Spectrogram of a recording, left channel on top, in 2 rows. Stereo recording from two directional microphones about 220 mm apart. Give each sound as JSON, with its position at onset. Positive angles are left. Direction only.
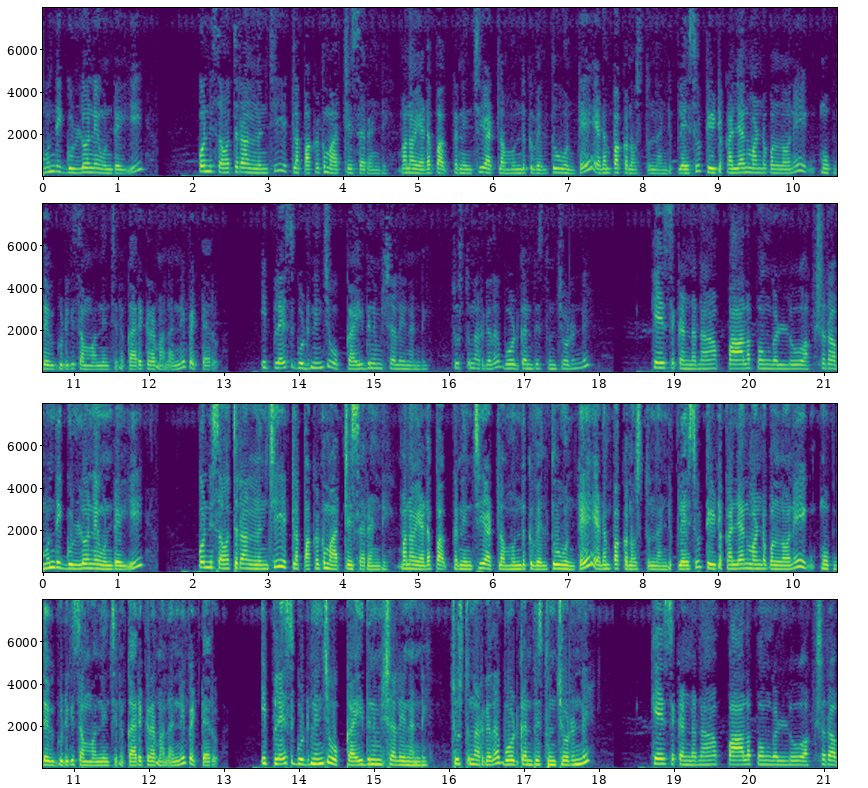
{"t": 0.0, "sound": "speech", "side_deg": -35}
{"t": 13.5, "sound": "a woman's voice", "side_deg": -50}
{"t": 18.7, "sound": "a woman's voice", "side_deg": -20}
